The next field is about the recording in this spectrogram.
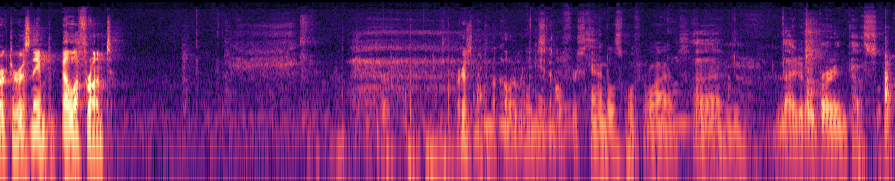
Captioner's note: sighs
